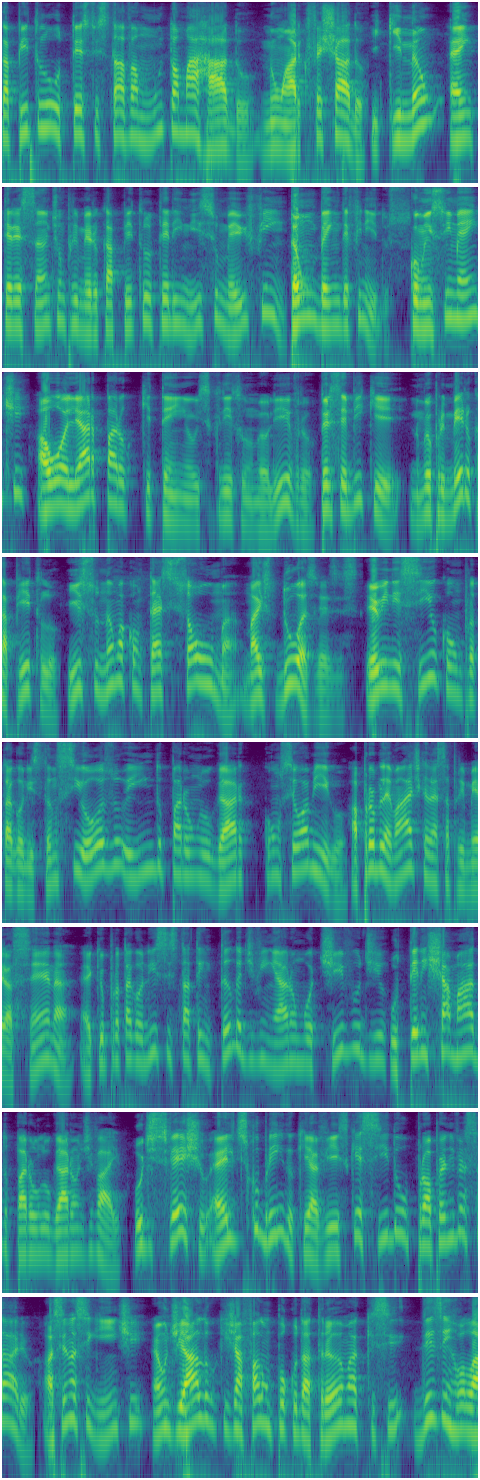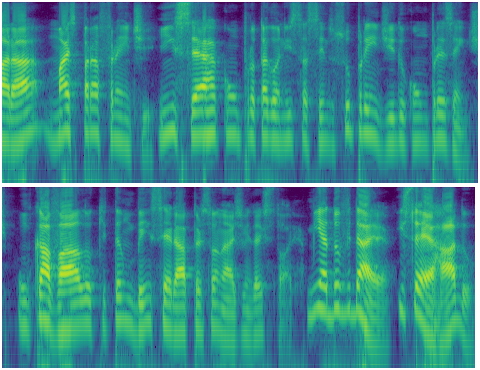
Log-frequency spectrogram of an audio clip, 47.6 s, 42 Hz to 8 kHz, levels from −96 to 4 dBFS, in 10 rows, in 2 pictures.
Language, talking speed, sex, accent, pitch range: Portuguese, 185 wpm, male, Brazilian, 140-190 Hz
